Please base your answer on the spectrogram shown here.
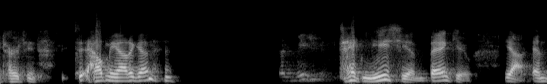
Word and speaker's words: technetium: You know, if you look at, I think this is tertium, I'm sorry, TC, I forgot. Oh no, tertium. Help me out again. Technetium.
